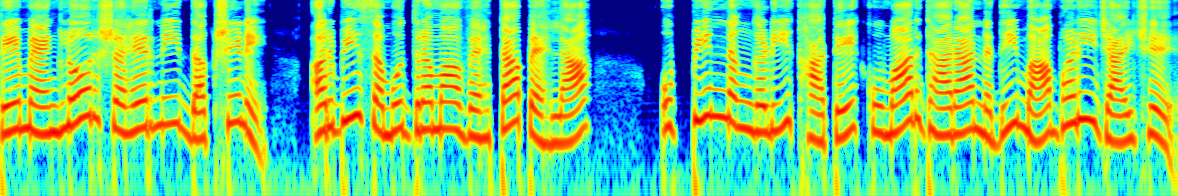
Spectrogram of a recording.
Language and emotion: Gujarati, neutral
